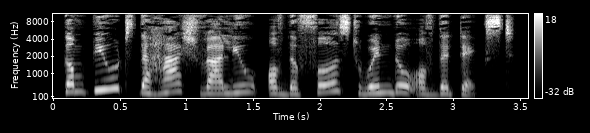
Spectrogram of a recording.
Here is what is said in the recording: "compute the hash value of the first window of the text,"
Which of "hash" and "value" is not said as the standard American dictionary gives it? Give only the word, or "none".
none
